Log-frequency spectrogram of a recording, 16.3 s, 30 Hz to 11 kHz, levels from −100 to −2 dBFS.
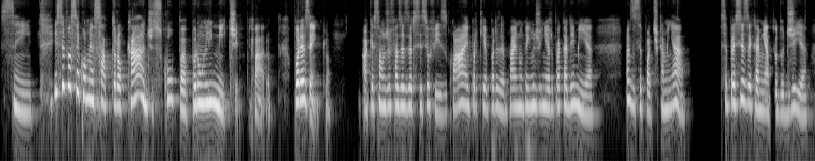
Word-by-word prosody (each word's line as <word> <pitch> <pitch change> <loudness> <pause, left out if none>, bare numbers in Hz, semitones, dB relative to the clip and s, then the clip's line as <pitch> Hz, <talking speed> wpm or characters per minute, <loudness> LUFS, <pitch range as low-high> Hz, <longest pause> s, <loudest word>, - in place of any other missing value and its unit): Sim. 185 -7 -7 0.4
E 370 - +4
se 480 +5 +6
você 470 -4 +4
começar 285 -6 +2
a - - -4
trocar 245 +7 +4
a - - +5
desculpa 250 0 -2
por 235 +6 +1
um 250 0 +5
limite, 240 -4 +2
claro, - - -4 0.4
por 270 0 +8
exemplo, 280 -1 +3 0.6
a - - 0
questão 230 0 -3
de 230 +1 -3
fazer 230 0 +1
exercício 225 +1 -4
físico: 175 -5 -10
"Ai, 240 +2 +3
porque", 225 -1 -6
por 225 +1 -6
exemplo, 185 -4 -7
"Ai, 220 0 +2
eu - - -5
não 225 - -4
tenho 225 +1 -3
dinheiro 225 -1 -4
pra 230 +2 -2
academia.", 225 -8 -2 0.6
mas 285 -3 -1
você 220 0 -8
pode 190 -4 -5
caminhar. 205 +6 -2 0.7
Você 250 - -7
precisa 250 +1 +1
caminhar 200 -4 -1
todo 175 -1 -9
dia? 170 -3 -4
230 Hz, 150 wpm, -22 LUFS, 210-250 Hz, 0.7 s, por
